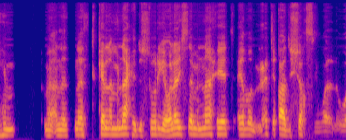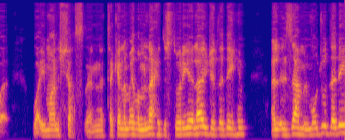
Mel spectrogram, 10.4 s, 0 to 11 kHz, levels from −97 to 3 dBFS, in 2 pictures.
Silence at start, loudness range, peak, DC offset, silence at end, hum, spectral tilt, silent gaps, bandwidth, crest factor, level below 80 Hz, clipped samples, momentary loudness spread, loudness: 0 s; 5 LU; -2 dBFS; under 0.1%; 0 s; none; -5.5 dB/octave; 0.56-0.62 s; 10.5 kHz; 18 dB; -66 dBFS; under 0.1%; 12 LU; -20 LUFS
